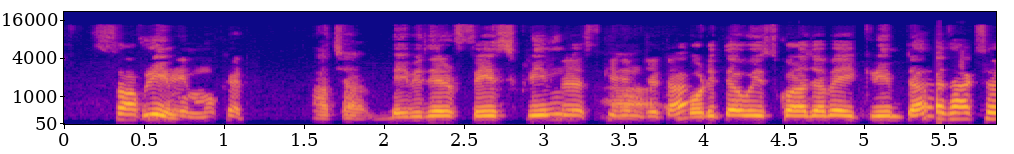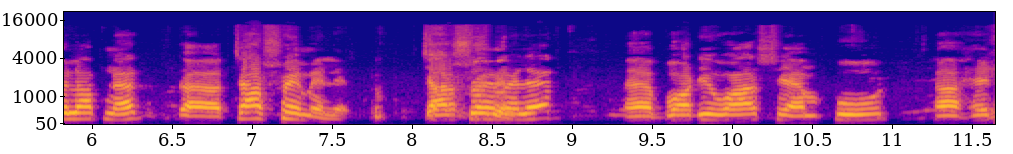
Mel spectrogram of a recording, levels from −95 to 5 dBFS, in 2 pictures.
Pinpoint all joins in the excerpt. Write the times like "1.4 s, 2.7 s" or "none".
5.5 s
